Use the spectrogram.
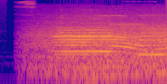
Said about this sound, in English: Do you hear that? That's the sound of a city that's back in business.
